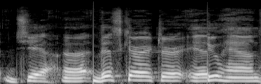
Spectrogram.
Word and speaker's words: 戒: And this character is pronounced Jia.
